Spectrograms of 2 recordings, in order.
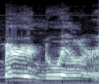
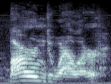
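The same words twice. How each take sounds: First: It is said with a southern twang. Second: It is said in a plain, neutral accent. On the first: It sounds cooler, like the band name. The speaker calls it right. "put a little southern s- twang to it" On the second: It sounds less cool. The speaker calls it wrong. "it doesn't sound as cool"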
